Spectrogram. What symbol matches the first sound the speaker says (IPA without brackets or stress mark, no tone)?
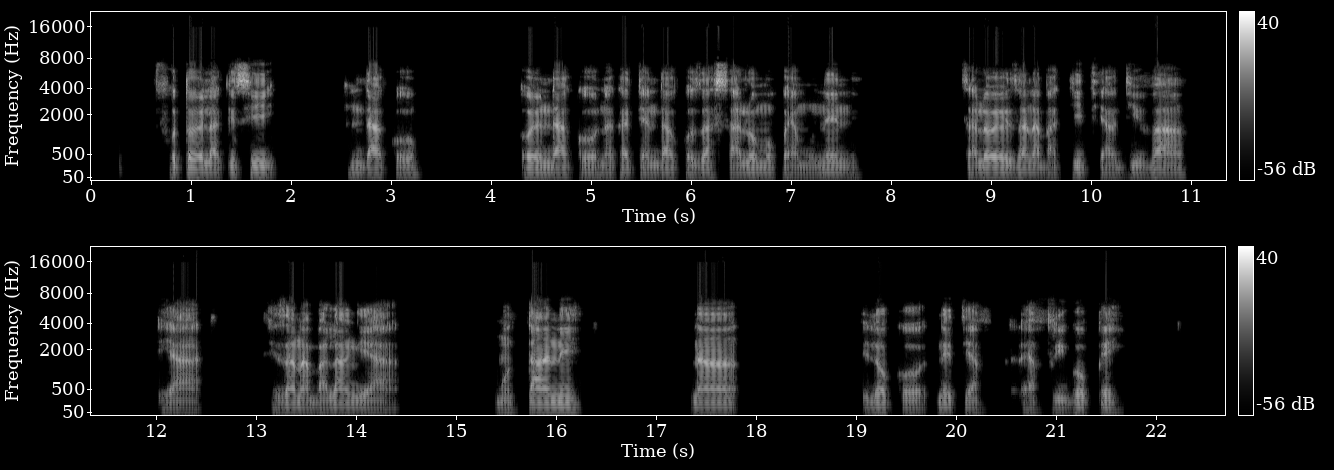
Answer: f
